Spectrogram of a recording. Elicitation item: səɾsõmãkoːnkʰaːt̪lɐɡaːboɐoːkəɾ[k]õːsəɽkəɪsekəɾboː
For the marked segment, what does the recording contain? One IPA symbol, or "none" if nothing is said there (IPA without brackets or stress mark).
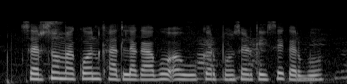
p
